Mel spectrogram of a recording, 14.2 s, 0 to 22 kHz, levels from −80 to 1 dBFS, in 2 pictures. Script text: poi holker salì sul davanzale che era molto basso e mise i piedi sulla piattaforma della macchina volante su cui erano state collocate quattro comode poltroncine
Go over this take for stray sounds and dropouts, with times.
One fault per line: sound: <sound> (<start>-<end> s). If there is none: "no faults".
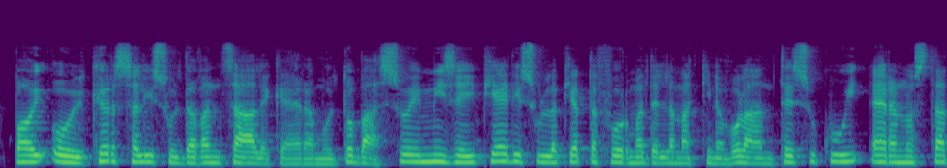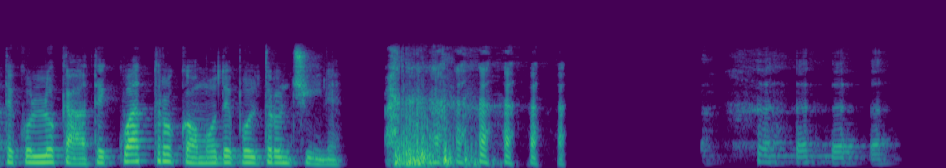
sound: laugh (10.0-11.4 s)
sound: laugh (12.4-13.9 s)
